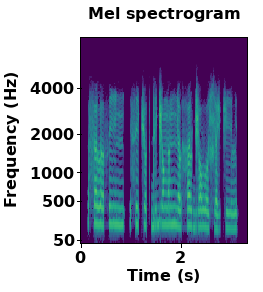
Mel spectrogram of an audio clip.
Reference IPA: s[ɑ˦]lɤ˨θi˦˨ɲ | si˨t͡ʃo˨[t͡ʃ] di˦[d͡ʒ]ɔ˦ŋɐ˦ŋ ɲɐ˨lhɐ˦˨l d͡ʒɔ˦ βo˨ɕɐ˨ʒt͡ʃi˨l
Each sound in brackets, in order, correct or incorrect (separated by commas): incorrect, incorrect, correct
